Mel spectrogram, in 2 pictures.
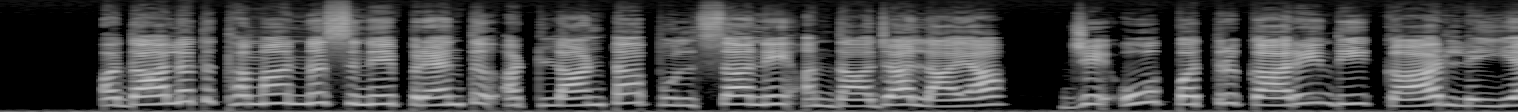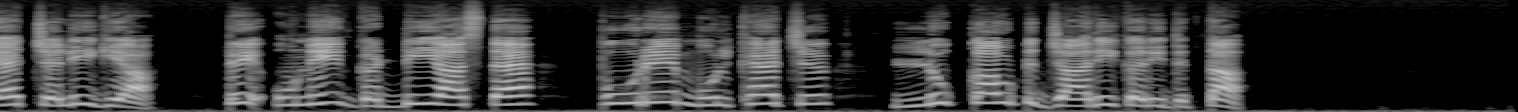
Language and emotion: Dogri, neutral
